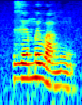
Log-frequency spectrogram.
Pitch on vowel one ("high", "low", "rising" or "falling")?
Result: high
